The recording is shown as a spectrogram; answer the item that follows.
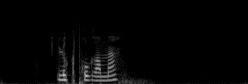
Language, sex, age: Norwegian, female, 18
